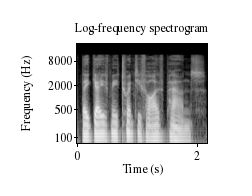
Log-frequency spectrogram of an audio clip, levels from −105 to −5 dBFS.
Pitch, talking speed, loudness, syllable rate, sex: 100 Hz, 165 wpm, -21 LUFS, 3.6 syllables/s, male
